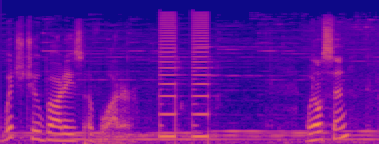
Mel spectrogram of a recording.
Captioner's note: beep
